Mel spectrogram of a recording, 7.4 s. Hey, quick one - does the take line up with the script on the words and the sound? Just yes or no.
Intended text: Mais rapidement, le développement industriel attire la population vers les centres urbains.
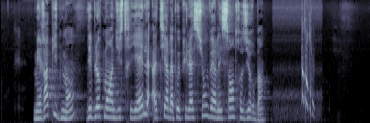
no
